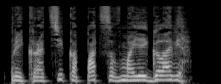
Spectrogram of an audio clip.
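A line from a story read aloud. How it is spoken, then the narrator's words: Indignant hiss. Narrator (Russian): возмущенно прошипела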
